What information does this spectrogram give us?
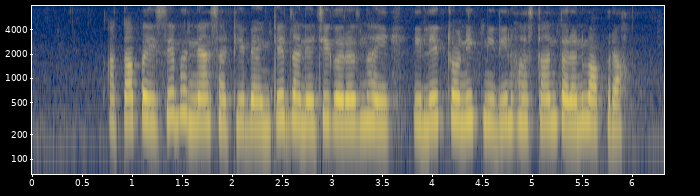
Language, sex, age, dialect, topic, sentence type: Marathi, female, 18-24, Standard Marathi, banking, statement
